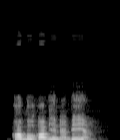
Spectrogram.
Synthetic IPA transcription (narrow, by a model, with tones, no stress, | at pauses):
ɔ˦bʊ˨ʔɔ˦bja˨na˨be˦ja˦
